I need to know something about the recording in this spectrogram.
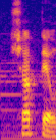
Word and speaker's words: chapéu: Agora vamos pronunciar para ver quantos sons a gente escuta. Chapéu. Então são 5 fonemas. Chá, né? O som de X e o A, chá. Pé, P-E, U. Então 5 fonemas.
